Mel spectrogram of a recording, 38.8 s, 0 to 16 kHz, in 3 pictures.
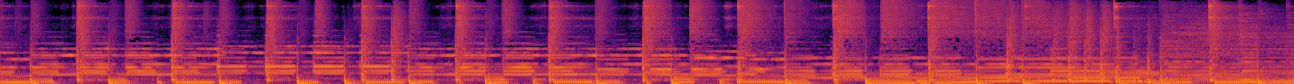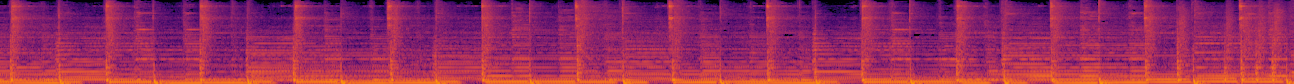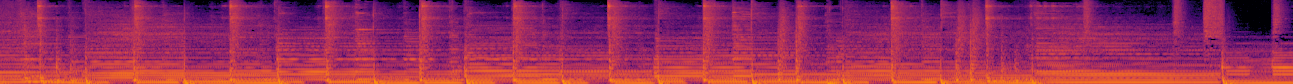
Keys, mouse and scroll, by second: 28.3 Escape, 28.5 Escape, 32.1 Delete.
